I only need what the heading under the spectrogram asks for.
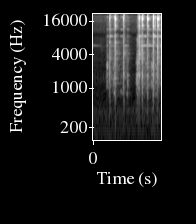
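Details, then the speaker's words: Average Joe 552/1090 fix kit handle safety test, pressing the locking-pin button and turning the dial: quick soft dull clicks in two bursts, even and unforced; normal selector dial click. "kind of the the dull click and that's fine as long as it's going through rotating just fine we're good"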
